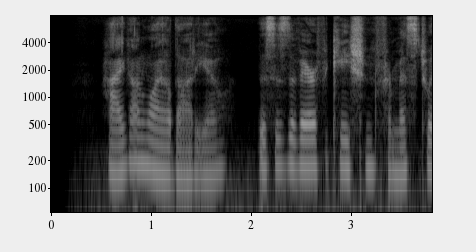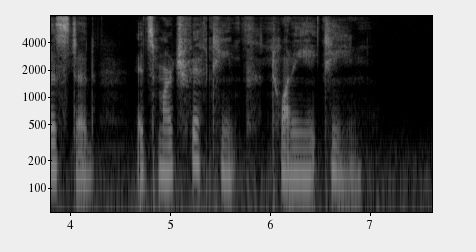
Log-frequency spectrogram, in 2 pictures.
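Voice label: Female Verification; Verification for GWA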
